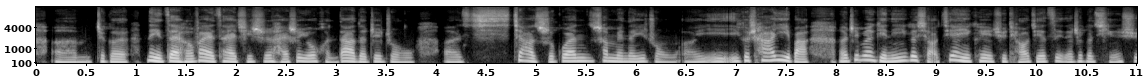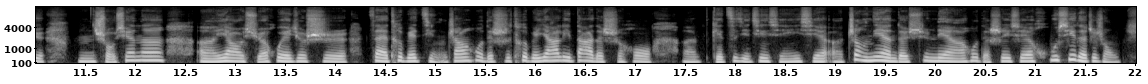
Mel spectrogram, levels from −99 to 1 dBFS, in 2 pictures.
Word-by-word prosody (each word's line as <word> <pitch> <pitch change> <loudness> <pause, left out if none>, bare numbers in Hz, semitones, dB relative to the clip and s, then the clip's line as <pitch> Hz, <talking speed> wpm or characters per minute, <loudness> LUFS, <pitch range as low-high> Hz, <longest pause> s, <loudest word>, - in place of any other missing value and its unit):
呃， 145 -5 -3 0.2
这 185 - 0
个 165 -2 0 0.2
内 225 -5 +6
在 195 +1 +6
和 175 -1 +2
外 205 +1 +4
在 180 -1 +2
其 170 +1 -3
实 185 +2 +2
还 160 -3 -2
是 205 +4 +1
有 190 0 +1
很 155 -7 -8
大 195 +4 +3
的 170 -2 0
这 180 +3 -1
种， 150 -4 -6 0.3
呃， 155 -1 -5 0.5
价 255 - +1
价 190 - +3
值 170 0 +1
观 205 +4 +2
上 210 +2 0
面 190 -2 +2
的 175 - 0
一 185 +2 0
种 155 -4 -8
呃， 160 0 -5
一 180 +1 -2
一 - - +1
个 235 - +1
差 245 +3 0
异 260 -4 +4
吧。 170 -4 +1 0.4
这 280 - 0
边 275 -2 +1
给 205 -4 +3
您 190 +3 +3
一 235 - -1
个 255 - +3
小 - - -4
建 270 -5 +1
议， 205 - +5
可 205 - -3
以 190 - +2
去 180 +1 -4
调 160 -1 -3
节 180 +1 0
自 180 - -17
己 - - -3
的 160 - -4
这 190 +3 -4
个 175 - -2
情 160 0 -5
绪。 185 0 -3 0.3
嗯， 180 -1 0
首 170 -3 +1
先 245 +7 -1
呢， 255 -1 +2 0.3
呃， 180 -2 +2
要 200 -1 +4
学 175 +1 -1
会 190 0 +3
就 195 +1 0
是 180 -2 +3 0.2
在 205 -4 +3
特 235 +5 -1
别 205 0 +3
紧 180 -6 -6
张， 215 +5 +1
或 230 -2 -2
者 180 - -1
是 200 +3 -4
特 235 +5 -1
别 195 -2 +2
压 225 +2 +3
力 230 -2 +1
大 220 -1 0
的 180 - 0
时 175 +1 -4
候， 170 0 -3 0.3
呃， 160 -1 -4
给 160 - 0
自 190 +8 -6
己 180 -4 -2
进 195 +3 0
行 170 0 -2
一 - - +1
些， 185 +1 0
呃， 165 -3 -5
正 240 - +1
念 230 -5 +4
的 180 -1 +3
训 215 +4 -1
练 200 -3 +3
啊， 180 - 0
或 220 +3 -2
者 - - -5
是 205 - -1
一 - - +3
些 200 +1 +1
呼 265 +7 -2
吸 300 +4 +2
的 220 -6 +5
这 210 +1 -2
种， 150 -5 -7
185 Hz, 290 characters per minute, -22 LUFS, 170-210 Hz, 0.5 s, 内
